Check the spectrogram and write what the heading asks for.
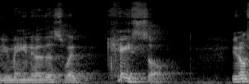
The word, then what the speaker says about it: queso: the u is silent every time you see a u in spanish after a q it is always silent like in the spanish word you may know this one queso you don't say queso you say queso or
